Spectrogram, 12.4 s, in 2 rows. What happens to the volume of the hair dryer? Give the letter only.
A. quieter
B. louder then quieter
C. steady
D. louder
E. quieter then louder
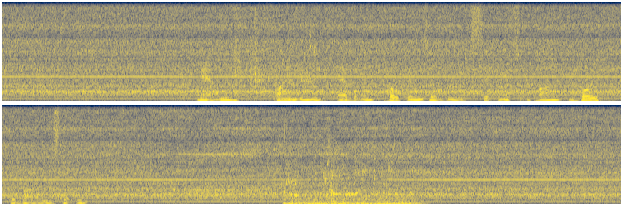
C.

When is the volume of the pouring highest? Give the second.
10 s.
